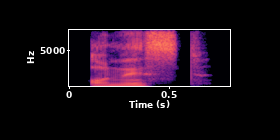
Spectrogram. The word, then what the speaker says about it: honest: So if a word feels fancy or French, the H might just be not said. So some examples of this would be honest, hour, honor, air, and of course ghost.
